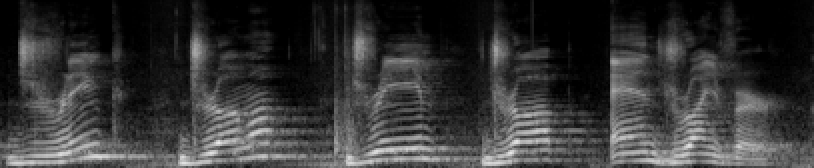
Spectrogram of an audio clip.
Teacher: D plus R is J.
